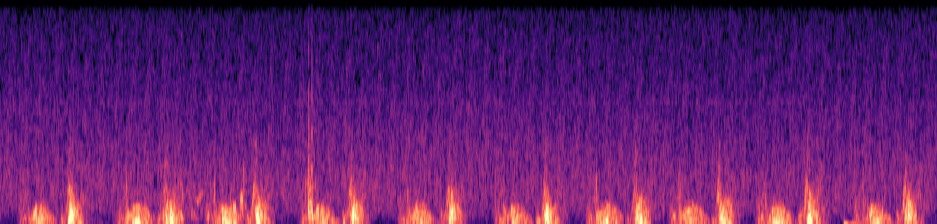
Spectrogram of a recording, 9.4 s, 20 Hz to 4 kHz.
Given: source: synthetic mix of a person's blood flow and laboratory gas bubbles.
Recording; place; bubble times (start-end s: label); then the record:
Doppler ultrasound of blood flow; precordium
1.58-2.04 s: bubbles
2.29-2.47 s: bubbles
3.04-3.17 s: bubbles
From the record:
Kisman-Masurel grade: 121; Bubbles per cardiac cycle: 1 to 2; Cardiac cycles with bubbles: 10 to 50%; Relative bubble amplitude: barely perceptible (0.100 to 0.250); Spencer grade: 2 (many but less than half of the cardiac periods contain bubble signals, singularly or in groups); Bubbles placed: anywhere in the cardiac cycle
